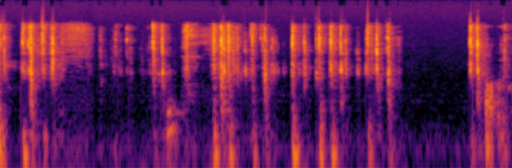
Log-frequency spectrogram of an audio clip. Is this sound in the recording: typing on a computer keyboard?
yes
